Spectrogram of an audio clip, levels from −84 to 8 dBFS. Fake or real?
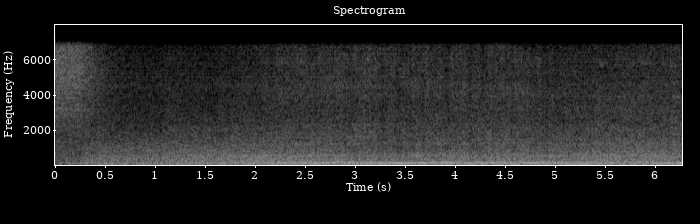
fake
